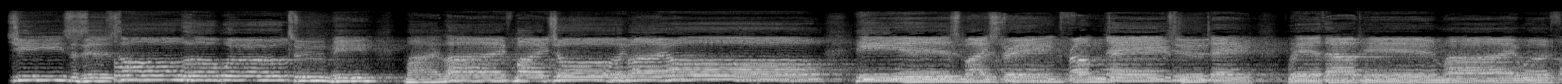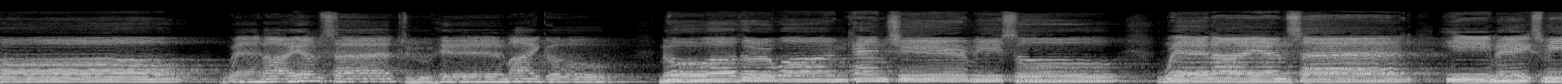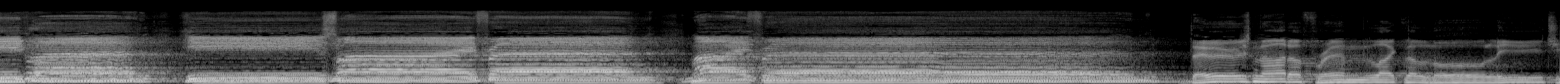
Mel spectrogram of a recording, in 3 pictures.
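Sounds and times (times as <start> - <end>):
a cappella singing: 0.0 - 46.8.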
